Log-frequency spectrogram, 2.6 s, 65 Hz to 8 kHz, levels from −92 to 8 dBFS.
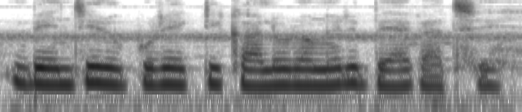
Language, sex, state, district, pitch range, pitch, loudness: Bengali, female, West Bengal, Cooch Behar, 205-220 Hz, 215 Hz, -15 LUFS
